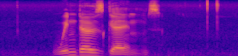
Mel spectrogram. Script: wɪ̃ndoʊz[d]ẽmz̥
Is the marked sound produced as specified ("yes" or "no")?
no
